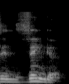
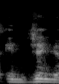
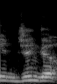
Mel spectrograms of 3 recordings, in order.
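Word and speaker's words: Njinga: refer to her as in Jinga that's a more accurate way of pronouncing her name uh so I'm GNA try to say in Jinga a lot but I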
